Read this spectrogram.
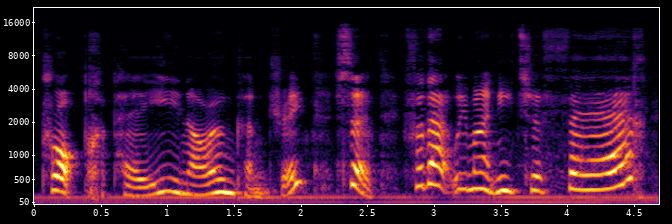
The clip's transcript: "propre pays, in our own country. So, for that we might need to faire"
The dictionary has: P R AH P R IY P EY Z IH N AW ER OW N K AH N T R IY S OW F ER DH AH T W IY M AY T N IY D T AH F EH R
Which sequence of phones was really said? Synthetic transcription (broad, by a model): P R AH P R P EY IH N AW ER OW N K AH N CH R IY S OW F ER DH AH T W IY M AY T N IY D T AH F EH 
